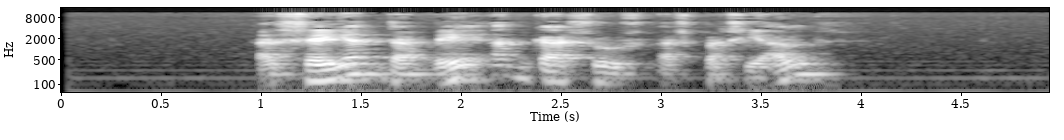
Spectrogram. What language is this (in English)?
Catalan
